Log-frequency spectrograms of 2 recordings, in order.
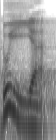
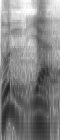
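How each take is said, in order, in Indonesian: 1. Huruf n dihilangkan dan melebur ke dalam y. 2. Huruf n dibaca jelas sebelum y. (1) "tidak boleh dibaca dengan duya" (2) "harus dibaca dengan jelas"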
